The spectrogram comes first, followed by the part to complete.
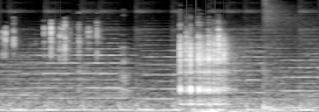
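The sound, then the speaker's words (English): Dice are rolled for a persuasion check, rattling and clattering across a tabletop in a brief burst of hard clicks, preceded by a few lighter taps, with no one speaking. “Dice don't fail me now.”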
